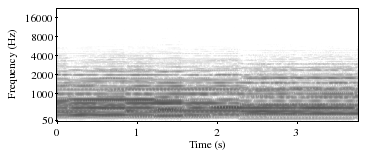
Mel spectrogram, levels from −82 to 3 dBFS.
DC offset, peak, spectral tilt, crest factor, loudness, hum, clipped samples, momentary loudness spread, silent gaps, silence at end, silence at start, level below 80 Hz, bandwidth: under 0.1%; -16 dBFS; -7.5 dB/octave; 12 dB; -27 LUFS; none; under 0.1%; 2 LU; none; 0 s; 0 s; -88 dBFS; 6 kHz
